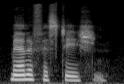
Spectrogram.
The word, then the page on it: manifestation: American English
